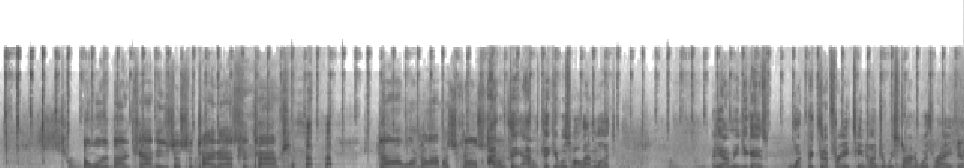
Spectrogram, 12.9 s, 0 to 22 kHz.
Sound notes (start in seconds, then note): 3.1 Danny laughs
